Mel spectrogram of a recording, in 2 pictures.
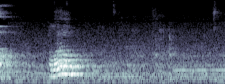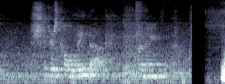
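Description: An elderly woman talks loudly a short distance away.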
